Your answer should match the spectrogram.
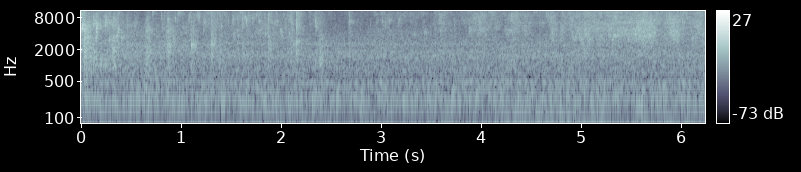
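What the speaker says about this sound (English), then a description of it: "All right, here I go with the water." Water poured steadily onto sand in a bonsai pot holding a pruned Barbados cherry, a continuous close gushing and trickling wash that runs without pause and without talk.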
